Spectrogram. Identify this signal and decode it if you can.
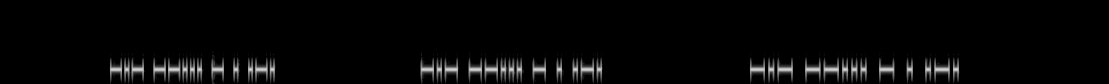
Morse code, heard as a keyed tone, about 29 wpm, 700 Hz. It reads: K7TER K7TER K7TER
